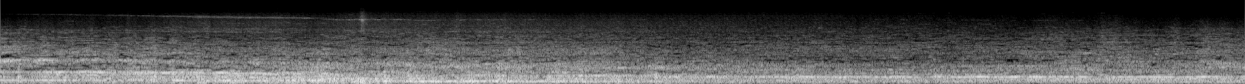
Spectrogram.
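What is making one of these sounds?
A racing powerboat engine roars at high speed across the water.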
